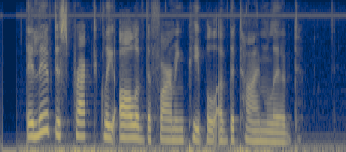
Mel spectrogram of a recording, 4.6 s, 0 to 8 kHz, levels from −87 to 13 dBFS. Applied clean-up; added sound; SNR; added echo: none; none; none; none.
